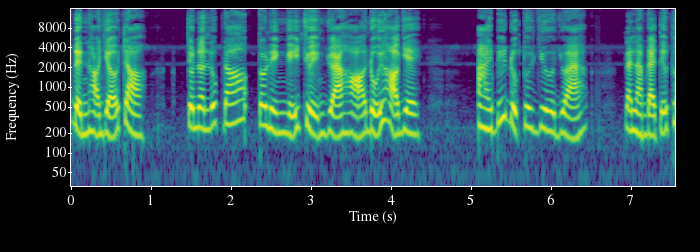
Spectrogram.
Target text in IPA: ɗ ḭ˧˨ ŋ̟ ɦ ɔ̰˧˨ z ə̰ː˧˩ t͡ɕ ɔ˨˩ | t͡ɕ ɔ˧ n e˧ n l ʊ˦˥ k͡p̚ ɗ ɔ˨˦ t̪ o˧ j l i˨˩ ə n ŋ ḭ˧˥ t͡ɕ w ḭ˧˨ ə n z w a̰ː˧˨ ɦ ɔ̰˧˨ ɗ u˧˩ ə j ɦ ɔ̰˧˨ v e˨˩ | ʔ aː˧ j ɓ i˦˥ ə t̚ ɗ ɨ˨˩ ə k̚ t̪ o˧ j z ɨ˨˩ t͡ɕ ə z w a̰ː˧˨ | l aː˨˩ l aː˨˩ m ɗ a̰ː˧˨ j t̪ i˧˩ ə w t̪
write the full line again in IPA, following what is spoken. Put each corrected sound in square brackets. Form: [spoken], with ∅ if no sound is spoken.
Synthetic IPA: ɗ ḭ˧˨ ŋ̟ ɦ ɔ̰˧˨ z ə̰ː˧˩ t͡ɕ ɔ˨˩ | t͡ɕ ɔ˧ n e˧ n l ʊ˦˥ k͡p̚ ɗ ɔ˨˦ t̪ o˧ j l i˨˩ ə n ŋ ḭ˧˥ t͡ɕ w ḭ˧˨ ə n z w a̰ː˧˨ ɦ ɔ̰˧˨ ɗ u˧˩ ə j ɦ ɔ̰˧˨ v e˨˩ | ʔ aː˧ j ɓ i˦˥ ə t̚ ɗ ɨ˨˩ ə k̚ t̪ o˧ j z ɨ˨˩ [∅] ə z w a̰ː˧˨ | l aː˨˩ l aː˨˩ m ɗ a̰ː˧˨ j t̪ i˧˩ ə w t̪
